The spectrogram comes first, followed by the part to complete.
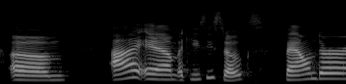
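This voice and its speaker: A woman speaks loudly with a bright, sharp tone. The recording is very clean, with a silent background. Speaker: food company founder. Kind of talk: conference presentation. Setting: stage with audience.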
